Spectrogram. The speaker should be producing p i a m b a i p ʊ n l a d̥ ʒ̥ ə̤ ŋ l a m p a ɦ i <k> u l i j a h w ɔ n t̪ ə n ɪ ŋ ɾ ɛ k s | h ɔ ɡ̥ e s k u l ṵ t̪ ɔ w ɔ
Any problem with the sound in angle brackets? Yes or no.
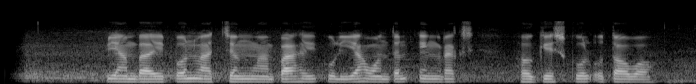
no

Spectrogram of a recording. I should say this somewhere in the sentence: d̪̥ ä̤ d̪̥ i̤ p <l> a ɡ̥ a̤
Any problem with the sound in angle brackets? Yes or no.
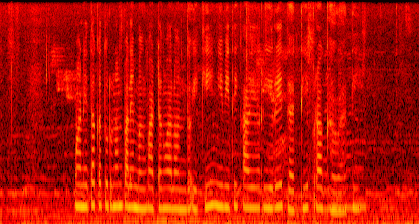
yes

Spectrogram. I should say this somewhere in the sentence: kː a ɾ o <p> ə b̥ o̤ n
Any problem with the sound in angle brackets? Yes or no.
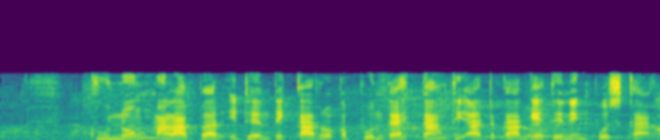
yes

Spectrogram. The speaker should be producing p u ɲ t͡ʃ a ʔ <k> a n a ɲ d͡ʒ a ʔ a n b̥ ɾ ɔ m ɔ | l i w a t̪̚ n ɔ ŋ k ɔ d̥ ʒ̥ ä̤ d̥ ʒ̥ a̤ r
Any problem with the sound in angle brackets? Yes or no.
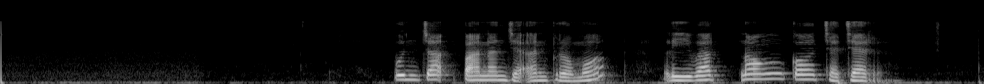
yes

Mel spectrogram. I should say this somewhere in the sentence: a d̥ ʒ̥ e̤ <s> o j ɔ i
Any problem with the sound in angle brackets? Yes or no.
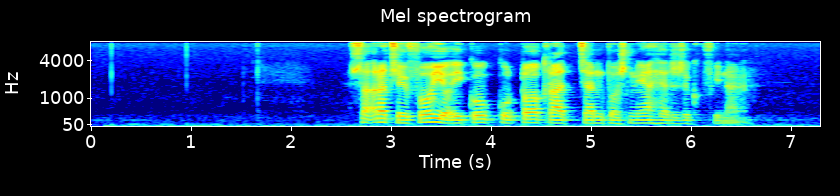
yes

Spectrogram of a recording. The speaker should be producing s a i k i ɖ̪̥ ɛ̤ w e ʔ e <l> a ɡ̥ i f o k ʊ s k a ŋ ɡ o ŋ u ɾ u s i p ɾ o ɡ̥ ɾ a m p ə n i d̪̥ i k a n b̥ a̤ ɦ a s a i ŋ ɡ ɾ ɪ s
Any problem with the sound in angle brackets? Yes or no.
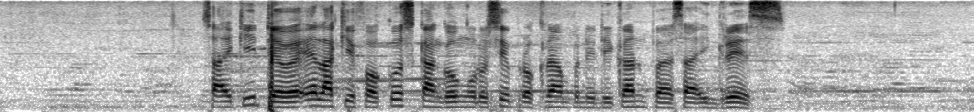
no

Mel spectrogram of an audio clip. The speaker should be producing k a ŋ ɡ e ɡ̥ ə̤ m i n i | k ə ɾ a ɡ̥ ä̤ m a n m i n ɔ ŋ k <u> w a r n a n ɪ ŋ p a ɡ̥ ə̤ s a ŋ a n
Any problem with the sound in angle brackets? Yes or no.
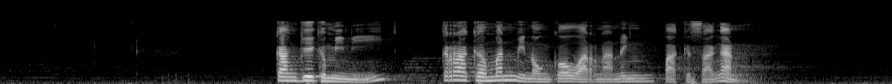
yes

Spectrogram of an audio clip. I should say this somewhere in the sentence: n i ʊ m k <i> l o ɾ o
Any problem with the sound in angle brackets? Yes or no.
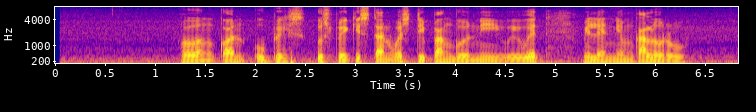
yes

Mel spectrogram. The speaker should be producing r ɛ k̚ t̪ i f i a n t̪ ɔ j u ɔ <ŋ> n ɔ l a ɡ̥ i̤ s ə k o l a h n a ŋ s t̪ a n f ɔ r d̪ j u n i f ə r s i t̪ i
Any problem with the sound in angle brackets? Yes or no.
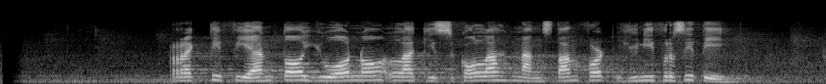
yes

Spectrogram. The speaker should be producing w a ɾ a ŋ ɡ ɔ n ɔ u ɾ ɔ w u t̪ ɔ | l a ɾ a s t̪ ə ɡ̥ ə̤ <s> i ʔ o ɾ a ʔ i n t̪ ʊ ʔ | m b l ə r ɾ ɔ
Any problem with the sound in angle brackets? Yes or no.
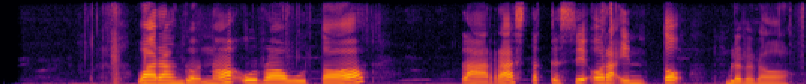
no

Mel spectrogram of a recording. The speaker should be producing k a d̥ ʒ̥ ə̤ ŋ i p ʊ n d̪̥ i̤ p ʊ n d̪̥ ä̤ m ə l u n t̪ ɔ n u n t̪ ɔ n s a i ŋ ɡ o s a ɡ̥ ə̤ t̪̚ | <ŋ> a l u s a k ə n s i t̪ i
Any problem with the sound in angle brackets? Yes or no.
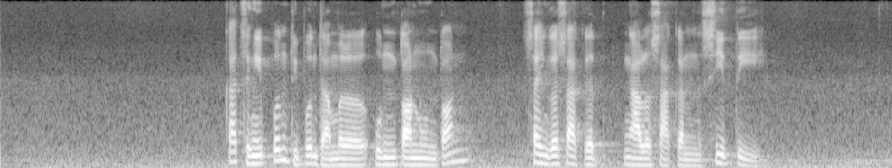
no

